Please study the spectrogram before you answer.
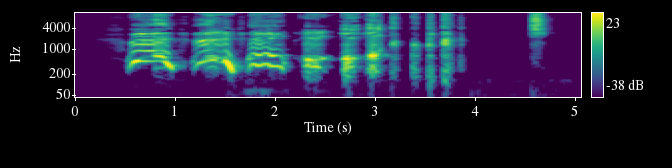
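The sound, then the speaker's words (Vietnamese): Violent coughing, acted by a voice performer for a character in a narrated story. Drawn-out, harsh voiced heaves come first, then a rapid run of short, sharp coughs, and one last isolated burst after a brief pause. “Sư Tòng Tâm vốn đang đắc ý lập tức ho dữ dội”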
